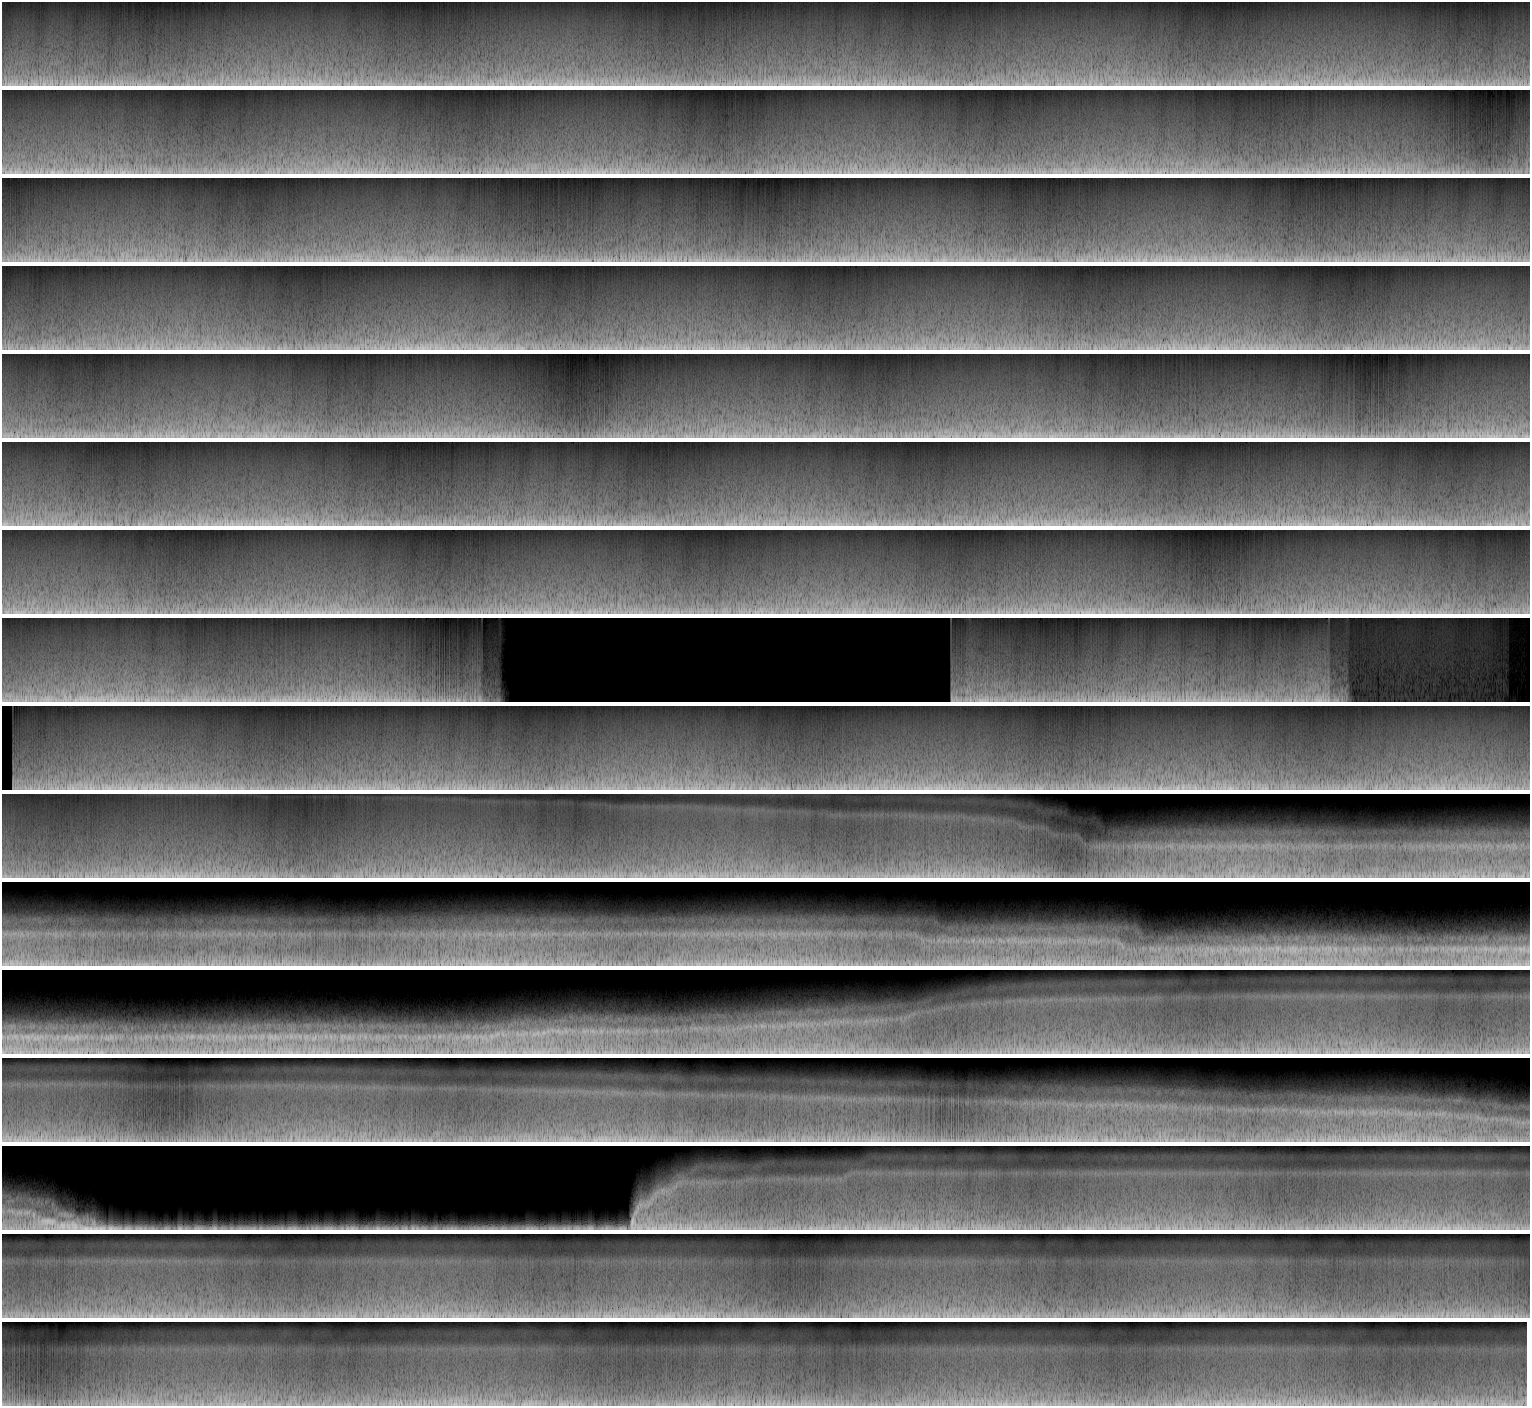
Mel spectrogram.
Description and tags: Recording of a bass drone, processed with Audiobulb AMBIENT software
